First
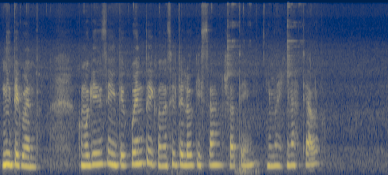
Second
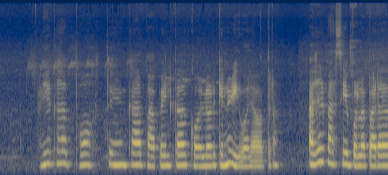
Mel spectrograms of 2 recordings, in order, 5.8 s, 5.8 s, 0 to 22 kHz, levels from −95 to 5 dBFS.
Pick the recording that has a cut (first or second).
second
